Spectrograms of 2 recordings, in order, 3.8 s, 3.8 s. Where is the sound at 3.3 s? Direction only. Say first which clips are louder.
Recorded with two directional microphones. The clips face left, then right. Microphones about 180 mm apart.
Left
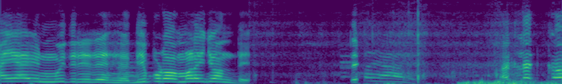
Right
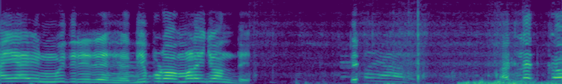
Right 2 dB; 10° right (ahead or behind).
